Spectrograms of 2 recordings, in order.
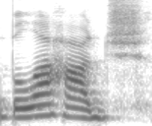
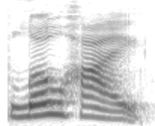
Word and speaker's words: Blahaj: Someone says it's blue high. It's blue high. Blow high. People say it's pronounced blow high.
